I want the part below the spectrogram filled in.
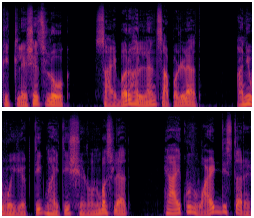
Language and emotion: Goan Konkani, sad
